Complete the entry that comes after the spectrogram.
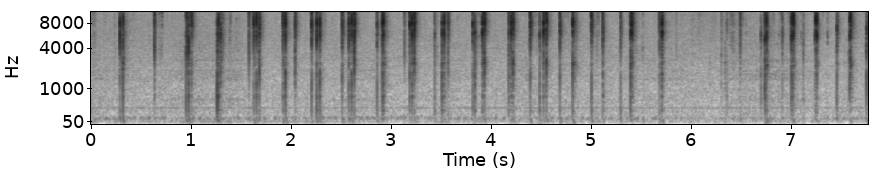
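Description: A solid, hand-length opalite (man-made glass) point with a faceted tip is held in both hands and tapped and scratched with long nails. About 35 short, sharp, bright clicks and scrapes come in quick, irregular succession, each dying away almost instantly. A faint steady low hum runs underneath.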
